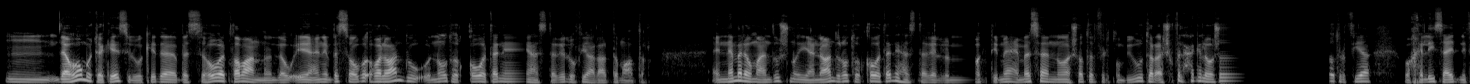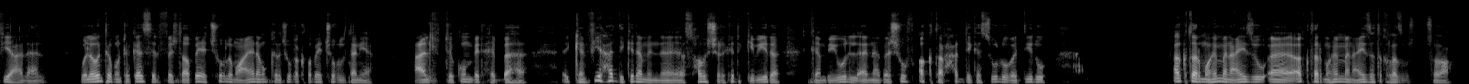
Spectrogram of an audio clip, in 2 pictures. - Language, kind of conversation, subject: Arabic, podcast, إيه الطريقة اللي بتستخدمها عشان تبني روح الفريق؟
- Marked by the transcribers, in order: other background noise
